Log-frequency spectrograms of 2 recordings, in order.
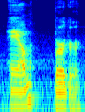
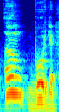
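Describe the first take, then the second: First: The word starts with an audible h sound. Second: The word starts with a vowel, no h sound. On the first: The speaker calls it right. "a gente deve pronunciar esse H do início" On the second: The speaker calls it wrong. "se falada desse jeito por um nativo de inglês, ele simplesmente vai ficar boiando"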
